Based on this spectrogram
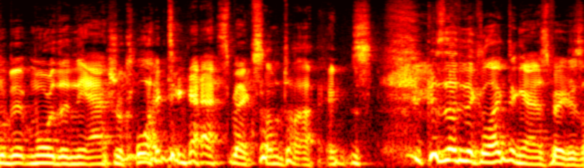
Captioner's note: both laughing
